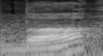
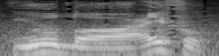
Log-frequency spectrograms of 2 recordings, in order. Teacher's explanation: یا پیشو، ضاد کھڑی زبر ضاد، ضاد کو پراپر اپنے مخرج سے پڑھتے ہوئے بولڈ کرتے ہوئے 1 الف کے برابر لمبا بھی کریں گے کھڑی زبر کی وجہ سے.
